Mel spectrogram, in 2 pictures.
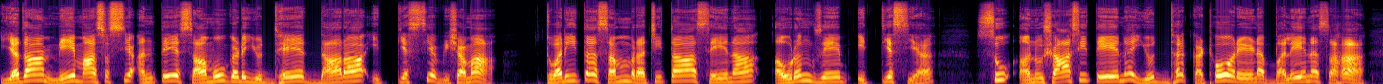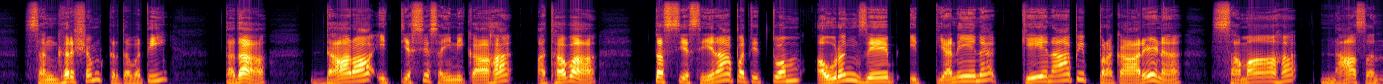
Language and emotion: Sanskrit, neutral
